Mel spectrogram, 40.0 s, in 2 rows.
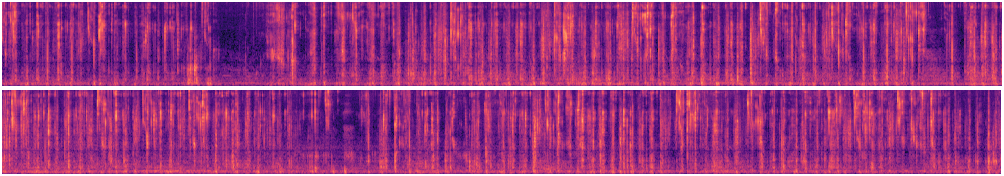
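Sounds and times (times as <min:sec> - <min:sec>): wet chewing: 0:00.0 - 0:04.4, 0:05.0 - 0:39.9.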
